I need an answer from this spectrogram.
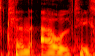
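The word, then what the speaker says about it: Clonoulty: So I messed up. I was Clanulty, but it's Clanowlty. So they're actually breaking it down into three different syllables for me to actually be able to pronounce this. So it was Clan, Owlty, Clanowlty.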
